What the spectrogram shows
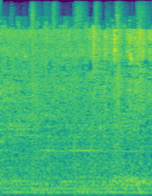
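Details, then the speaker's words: Limo on a cold start in snow with its exhaust previously broken: loud, deep, blatting raw rumble at idle, far louder than a sealed system; exhaust leak from the broken exhaust. "forgot we broke the exhaust on this thing. Yeah, that sounds funny."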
